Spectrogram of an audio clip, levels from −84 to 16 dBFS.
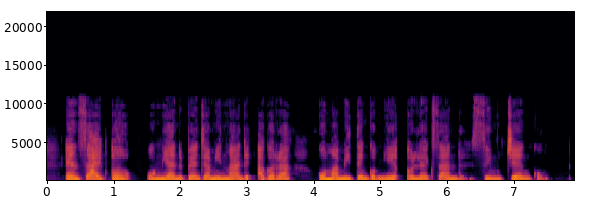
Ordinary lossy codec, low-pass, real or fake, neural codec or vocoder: none; 10.8 kHz; fake; codec, 24 kHz, 0.9 kbps, WavTokenizer, medium speech release version 2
